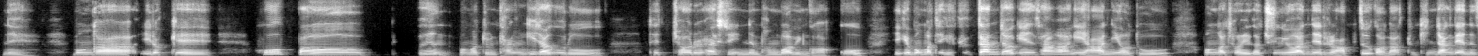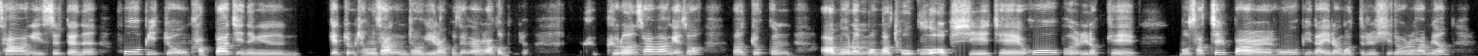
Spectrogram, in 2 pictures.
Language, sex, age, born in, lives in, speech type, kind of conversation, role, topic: Korean, female, 25-29, South Korea, South Korea, conversation, podcast, guest, 불안할 때 주로 어떤 방법을 쓰세요?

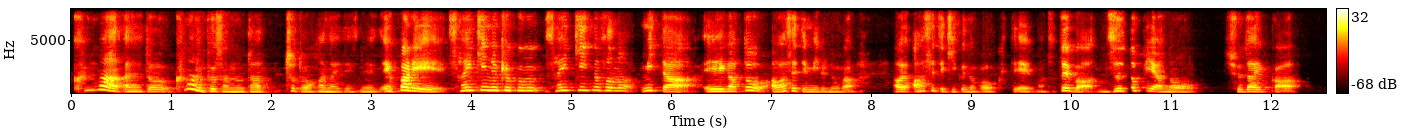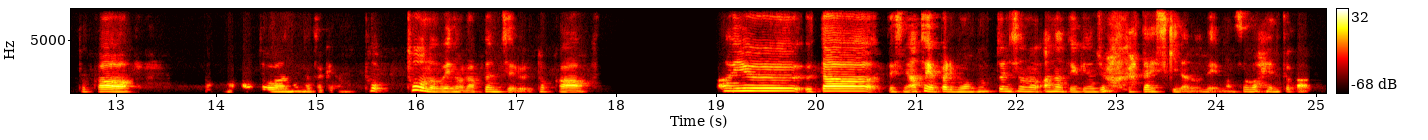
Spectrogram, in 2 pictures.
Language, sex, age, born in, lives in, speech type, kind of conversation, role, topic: Japanese, female, 40-44, Japan, United States, conversation, podcast, guest, 最近よく聴いている曲は何ですか？なぜその曲をよく聴いているのですか？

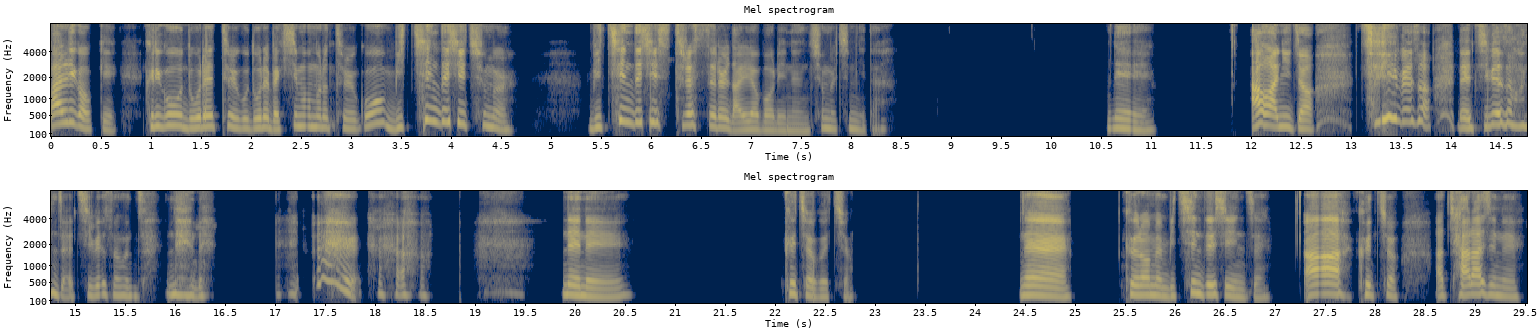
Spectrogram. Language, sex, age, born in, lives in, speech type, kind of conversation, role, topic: Korean, female, 18-19, South Korea, United States, conversation, podcast, guest, 스트레스가 쌓일 때 우리 몸은 어떤 신호를 보내나요?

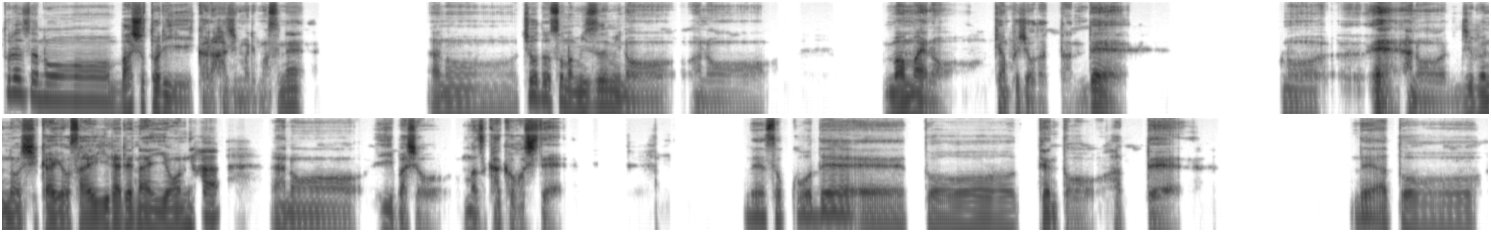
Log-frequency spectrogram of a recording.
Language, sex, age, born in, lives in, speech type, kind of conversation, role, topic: Japanese, male, 45-49, Japan, Japan, conversation, podcast, guest, 最近ハマっている趣味は何ですか？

